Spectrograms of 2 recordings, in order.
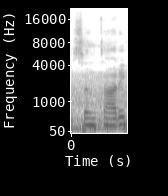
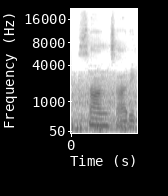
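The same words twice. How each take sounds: First: "संसारिक" with short a in the first syllable; short first vowel on "संसारिक"; mispronounced short vowel. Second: "सांसारिक" with long aa first; long nasal first vowel on "सांसारिक"; correct long vowel. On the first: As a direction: say "संसारिक" starting sun-, not saan-. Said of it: "नहीं होता है". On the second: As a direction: open "सांसारिक" on a drawn saan-. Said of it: "होता है". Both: Shown as a demonstration.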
